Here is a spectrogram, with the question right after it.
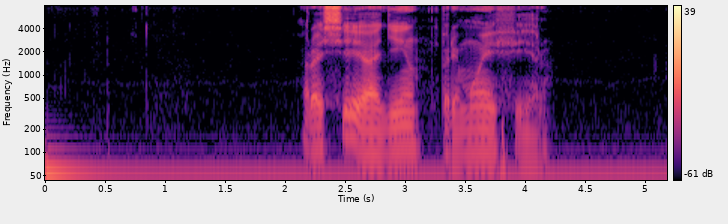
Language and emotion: Russian, sad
